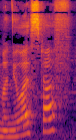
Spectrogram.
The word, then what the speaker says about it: monua.stuff: I believe you pronounce her name Monua Stuff.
